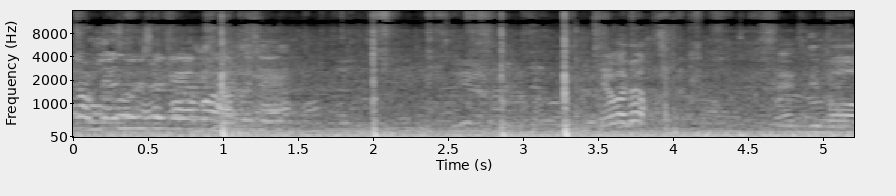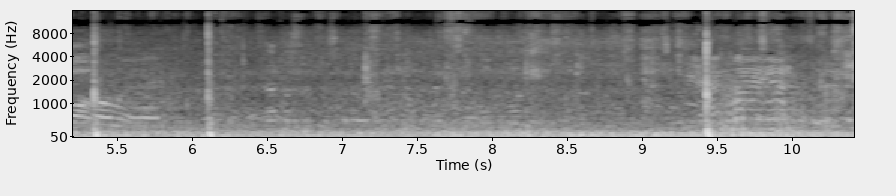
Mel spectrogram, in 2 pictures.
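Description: A basketball bounces sharply on a hard outdoor court.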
